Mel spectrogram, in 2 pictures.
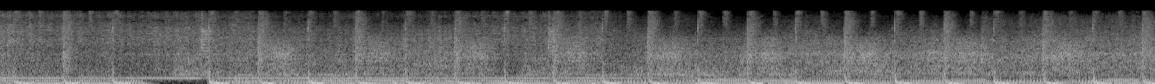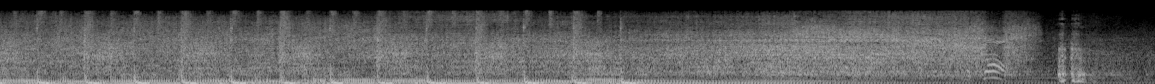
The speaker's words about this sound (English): Now feed this one in. Start your auger up. Start your drill feed.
